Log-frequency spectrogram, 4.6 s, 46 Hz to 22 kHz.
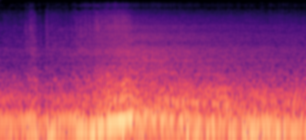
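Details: Freshly cleaned and rebuilt Edelbrock AVS2 carburetor: the engine picks up cleanly, swells in a smooth deep rev and settles back without stumbling or popping. It still needs adjustments, and the pedal is a little stickier.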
